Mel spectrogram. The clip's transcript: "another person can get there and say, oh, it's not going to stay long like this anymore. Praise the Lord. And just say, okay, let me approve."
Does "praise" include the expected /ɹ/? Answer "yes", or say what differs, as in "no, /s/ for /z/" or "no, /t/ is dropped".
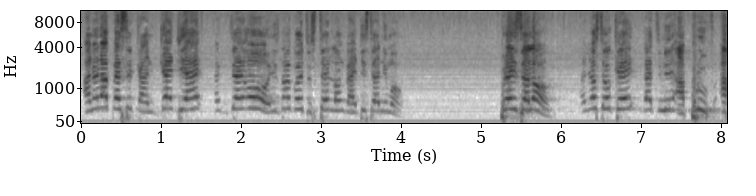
yes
